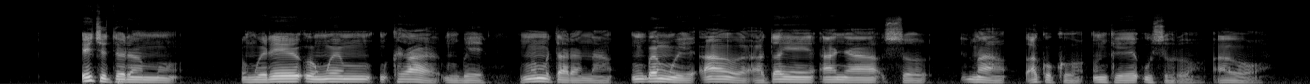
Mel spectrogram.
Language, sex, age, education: Igbo, male, 30-45, tertiary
